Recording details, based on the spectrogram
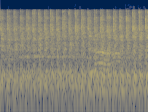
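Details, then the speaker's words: Yamaha Aerox scooter at idle, owner complaint of a noisy engine: loud, fast metallic hammering, around sixteen hits a second, from the top end, described as sounding like a helicopter. "Yun oh. Sobrang lakas ng lagutok. Parang tunog helicopter ah. At parang may nagpapanday sa loob ng kanyang makina."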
